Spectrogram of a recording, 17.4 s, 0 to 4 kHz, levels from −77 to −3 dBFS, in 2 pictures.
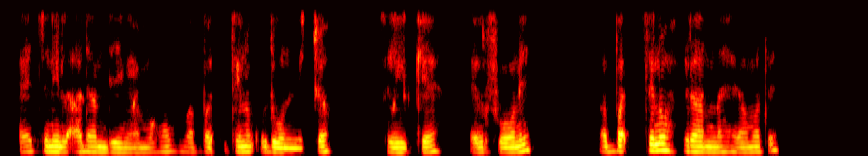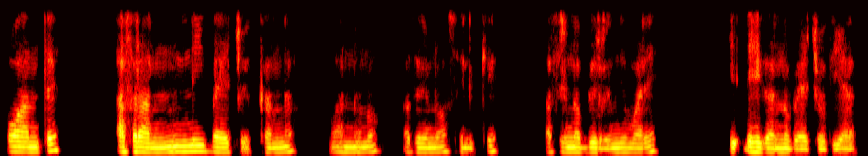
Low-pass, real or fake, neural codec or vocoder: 3.6 kHz; fake; codec, 16 kHz, 4.8 kbps, FACodec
